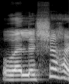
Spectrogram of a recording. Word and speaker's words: वलशः: यहाँ पे और एक एक्स्ट्रा लॉ हमको, वलशः वलशः, देखिए उच्चारण करके कभी देखेंगे इसको, वलशः डबल लॉ जैसा सुनाई देता है पर हम लिखते नहीं हैं, तो यही है, ये भी स्वरभक्ति है।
